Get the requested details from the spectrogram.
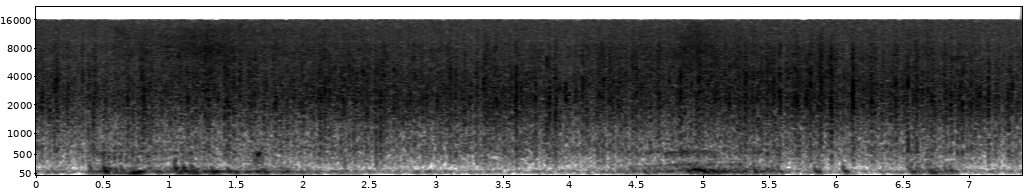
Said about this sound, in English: let's do a moment of silence. To just experience the rain on tent.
